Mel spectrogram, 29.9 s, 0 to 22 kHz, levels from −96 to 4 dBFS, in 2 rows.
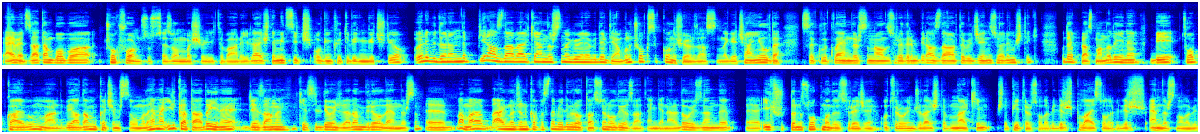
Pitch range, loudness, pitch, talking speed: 90-125 Hz, -20 LUFS, 105 Hz, 200 wpm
